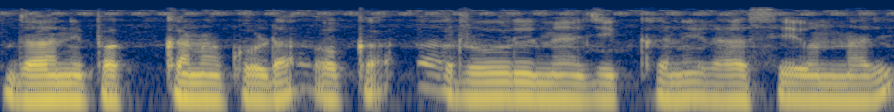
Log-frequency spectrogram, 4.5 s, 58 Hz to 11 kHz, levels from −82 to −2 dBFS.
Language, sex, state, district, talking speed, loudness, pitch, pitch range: Telugu, male, Andhra Pradesh, Sri Satya Sai, 120 wpm, -20 LUFS, 110 Hz, 110-120 Hz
